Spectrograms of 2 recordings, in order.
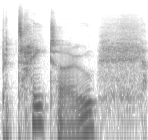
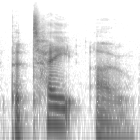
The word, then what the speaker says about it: potato: mention that for instance in a word like potato, um the the t uh the first t in the word is part of the stressed syllable. So I say pate. So I wouldn't glottalize that t. But the second t in the word toe. Paytoe. that toe, that part, that syllable is the weak syllable in the word. So I could glottalize that T.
